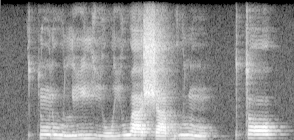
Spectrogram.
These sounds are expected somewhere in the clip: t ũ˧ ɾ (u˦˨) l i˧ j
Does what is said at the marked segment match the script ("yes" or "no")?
no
